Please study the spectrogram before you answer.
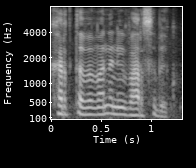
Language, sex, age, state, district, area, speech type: Kannada, male, 30-45, Karnataka, Koppal, rural, spontaneous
